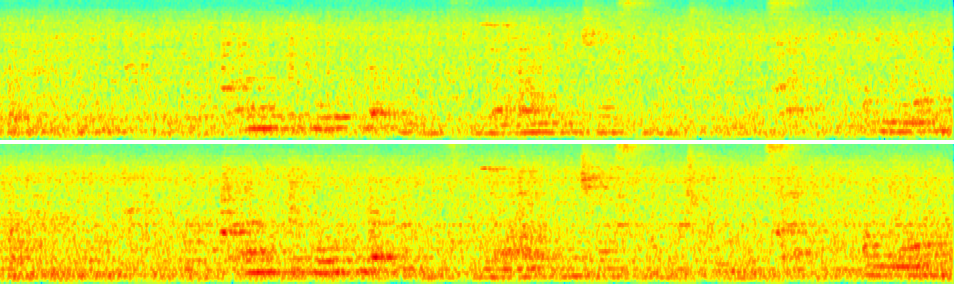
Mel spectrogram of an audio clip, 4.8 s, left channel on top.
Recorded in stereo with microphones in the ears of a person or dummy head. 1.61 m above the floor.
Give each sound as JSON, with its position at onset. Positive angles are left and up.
{"t": 0.0, "sound": "a machine running", "side_deg": -20, "distance_m": 8.5}
{"t": 1.2, "sound": "a woman speaking", "side_deg": -35, "distance_m": 7.5}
